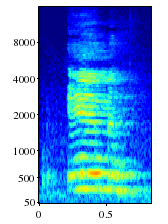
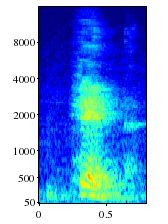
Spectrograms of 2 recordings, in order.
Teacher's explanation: I know to pronounce the top one as in because it has a smooth or unaspirated diacritical, and the bottom one is hin.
